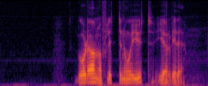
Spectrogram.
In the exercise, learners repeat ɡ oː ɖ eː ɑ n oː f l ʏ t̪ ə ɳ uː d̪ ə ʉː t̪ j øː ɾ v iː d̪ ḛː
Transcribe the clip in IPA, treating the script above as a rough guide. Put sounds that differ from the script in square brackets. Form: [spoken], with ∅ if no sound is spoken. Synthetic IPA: ɡ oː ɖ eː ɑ n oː f l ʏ t̪ ə [n] uː [∅] ə ʉː t̪ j øː ɾ [ʋ] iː d̪ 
